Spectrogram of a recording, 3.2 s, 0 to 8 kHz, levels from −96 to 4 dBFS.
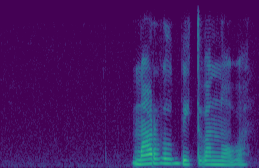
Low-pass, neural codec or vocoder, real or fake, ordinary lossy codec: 7.2 kHz; none; real; Opus, 16 kbps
